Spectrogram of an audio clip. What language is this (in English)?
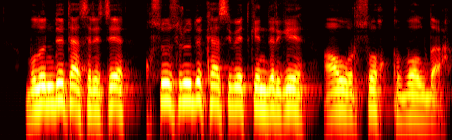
Kazakh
